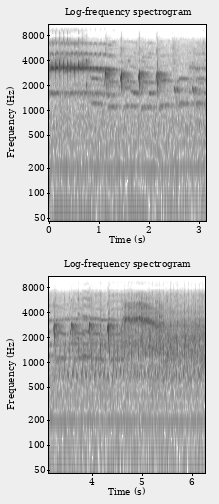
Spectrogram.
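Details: Waterslager Malinois canary from Veliko Gradiste, Serbia, singing indoors: pure whistled tones alternate with short, descending slurred notes, then a bubbling, watery rolling trill, all over a faint steady low hum.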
